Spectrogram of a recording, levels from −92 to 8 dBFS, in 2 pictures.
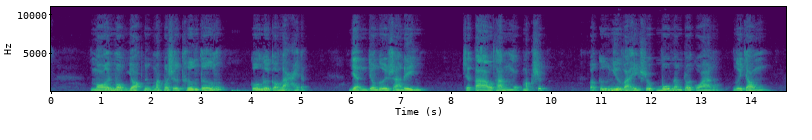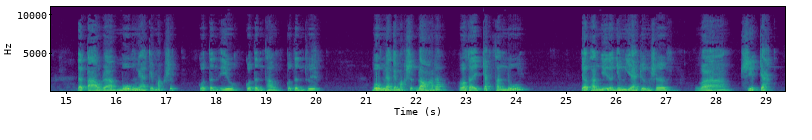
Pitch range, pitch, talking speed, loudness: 105-150 Hz, 120 Hz, 155 wpm, -19 LUFS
